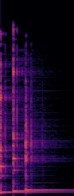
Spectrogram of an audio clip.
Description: kalimba_ceg.ogg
